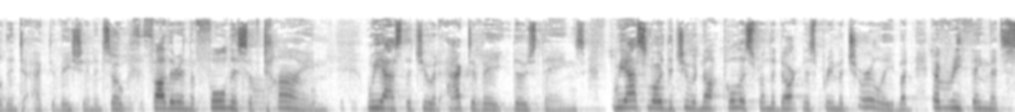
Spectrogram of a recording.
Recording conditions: large echoing room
